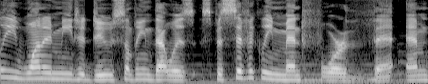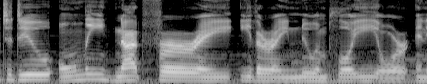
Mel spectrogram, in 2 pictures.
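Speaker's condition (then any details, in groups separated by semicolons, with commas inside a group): No condition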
